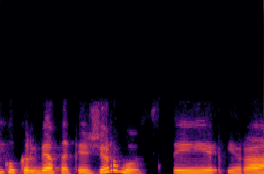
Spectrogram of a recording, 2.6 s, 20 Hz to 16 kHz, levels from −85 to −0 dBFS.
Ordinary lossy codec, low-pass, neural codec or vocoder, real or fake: Opus, 24 kbps; 7.2 kHz; none; real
